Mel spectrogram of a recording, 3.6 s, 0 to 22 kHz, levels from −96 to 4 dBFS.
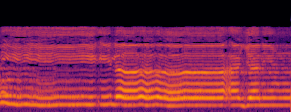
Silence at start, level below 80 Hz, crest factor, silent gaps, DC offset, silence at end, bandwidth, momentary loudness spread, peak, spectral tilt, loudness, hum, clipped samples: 0 s; -68 dBFS; 12 dB; none; under 0.1%; 0 s; 8.4 kHz; 7 LU; -10 dBFS; -1 dB/octave; -21 LUFS; none; under 0.1%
